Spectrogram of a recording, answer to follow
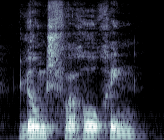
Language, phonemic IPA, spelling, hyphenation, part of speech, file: Dutch, /ˈloːns.vərˌɦoː.ɣɪŋ/, loonsverhoging, loons‧ver‧ho‧ging, noun, Nl-loonsverhoging.ogg
- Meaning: a raise, a wage increase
